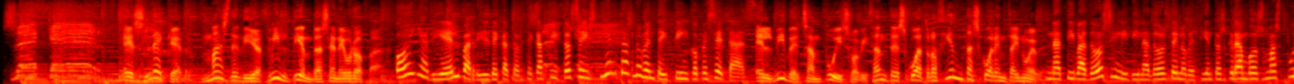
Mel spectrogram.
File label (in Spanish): Publicidad Radio voces comerciales musica; Schlecker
